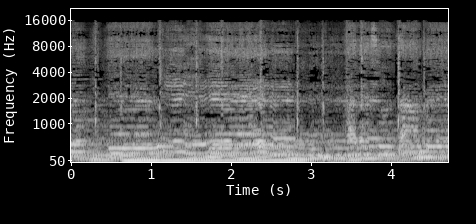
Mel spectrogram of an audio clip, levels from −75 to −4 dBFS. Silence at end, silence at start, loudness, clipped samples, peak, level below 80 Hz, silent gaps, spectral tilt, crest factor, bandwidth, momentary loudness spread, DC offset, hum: 0 s; 0 s; -17 LUFS; under 0.1%; -4 dBFS; -22 dBFS; none; -4.5 dB/octave; 14 dB; 16.5 kHz; 4 LU; under 0.1%; none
